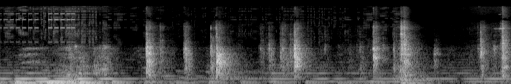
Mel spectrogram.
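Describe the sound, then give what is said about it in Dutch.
A front door of a house in Alkmaar being opened by a man: a series of sharp clicks and knocks from the lock and handle, then a soft thud, over a steady low background hum. “Tot het moment dat hij de deur opendoet, denken we alleen maar na hoe we hem zo lang mogelijk aan de praat kunnen houden.”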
